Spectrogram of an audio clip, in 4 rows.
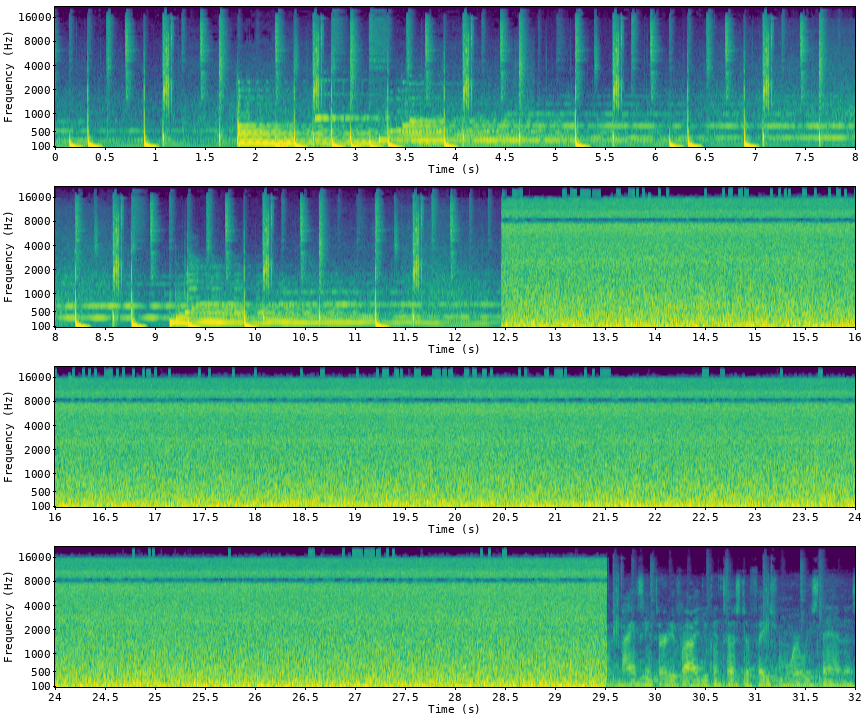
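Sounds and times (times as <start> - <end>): background music: 0.0 - 12.5, 29.5 - 32.0
waterfall roaring: 12.5 - 29.5.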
